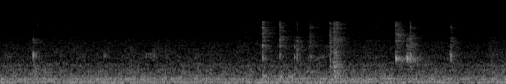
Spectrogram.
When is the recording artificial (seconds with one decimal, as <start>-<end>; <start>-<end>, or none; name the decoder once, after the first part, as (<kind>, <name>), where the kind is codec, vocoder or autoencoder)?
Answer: 0.5-3.1 (vocoder, Vocos); 4.4-5.1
